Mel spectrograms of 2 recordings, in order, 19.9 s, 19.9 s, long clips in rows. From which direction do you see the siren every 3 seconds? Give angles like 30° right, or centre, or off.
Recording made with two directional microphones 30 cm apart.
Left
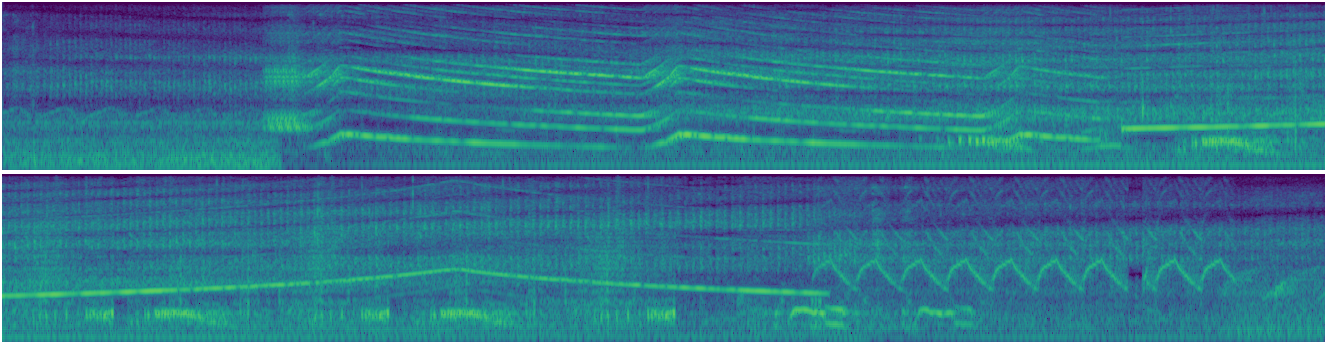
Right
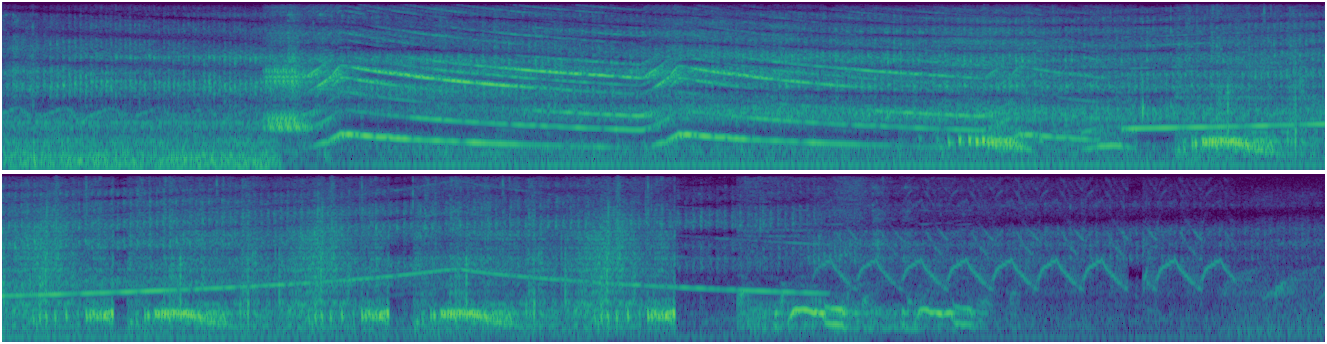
30° right, 10° left, 40° left, 50° left, 60° left, 60° left, 70° left.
